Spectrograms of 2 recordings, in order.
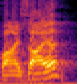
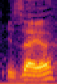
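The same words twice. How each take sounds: First: It is said in a non-North American pronunciation. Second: It is said in a North American pronunciation.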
